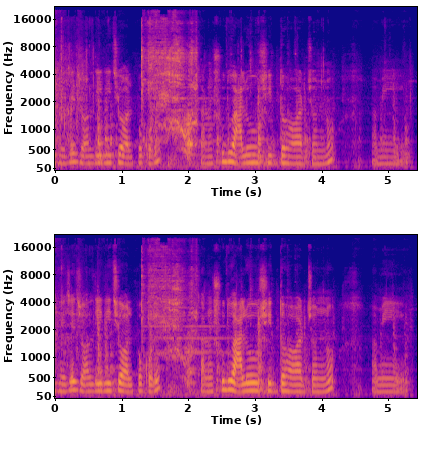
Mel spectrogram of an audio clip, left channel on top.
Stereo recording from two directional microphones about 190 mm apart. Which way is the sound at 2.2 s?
15° right (ahead or behind).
